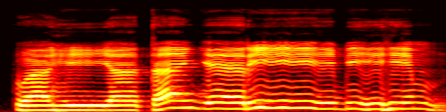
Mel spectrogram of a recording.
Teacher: ri panjang dua ketukan karena ada ya mati diawali dengan kasrah mad asli atau mad thobi'i.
